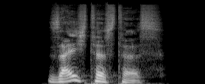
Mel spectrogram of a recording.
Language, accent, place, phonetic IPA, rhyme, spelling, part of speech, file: German, Germany, Berlin, [ˈzaɪ̯çtəstəs], -aɪ̯çtəstəs, seichtestes, adjective, De-seichtestes.ogg
- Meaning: strong/mixed nominative/accusative neuter singular superlative degree of seicht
